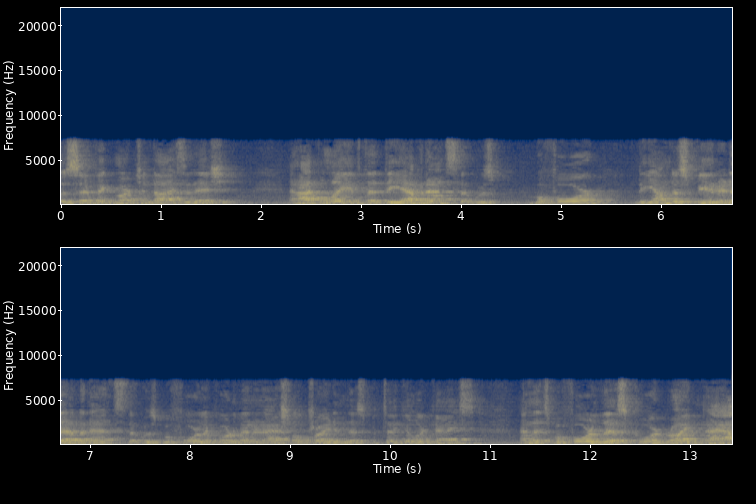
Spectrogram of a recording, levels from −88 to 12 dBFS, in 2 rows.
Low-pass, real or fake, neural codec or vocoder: 7.2 kHz; fake; vocoder, 24 kHz, 100 mel bands, Vocos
